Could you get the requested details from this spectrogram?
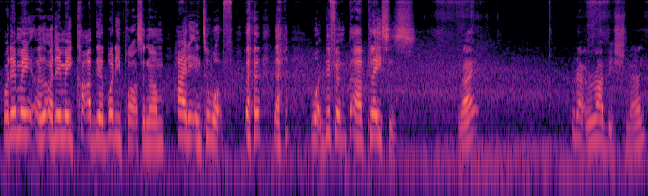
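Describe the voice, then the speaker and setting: A religious video host with a very high, darkish-toned voice delivers an unhurried, rambling, casual sermon to his audience. He asks rhetorical questions, keeps saying "right?", and hiccups now and then.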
